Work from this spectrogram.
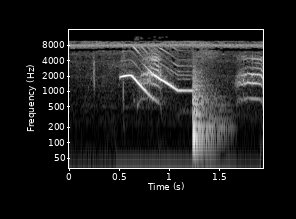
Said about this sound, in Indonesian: ini namanya burung kakak tua.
